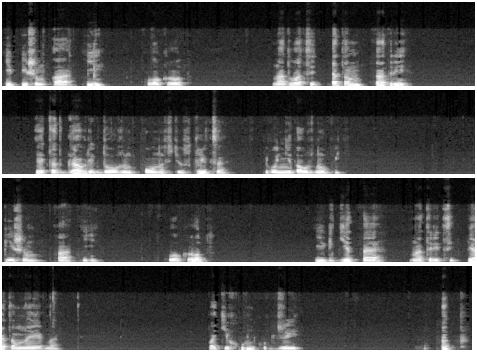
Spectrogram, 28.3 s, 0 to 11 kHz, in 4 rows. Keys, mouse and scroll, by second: 0.7 a, 1.1 i, 4.0 click, 7.2-9.0 scroll down 2, 9.0 g, 15.5 i, 18.1 click, 25.4 g, 27.6 middle click.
